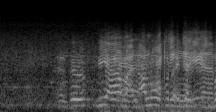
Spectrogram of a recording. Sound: officer speaking foreign language

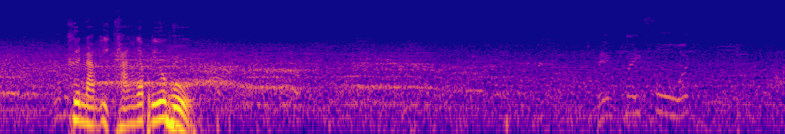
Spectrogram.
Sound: applause

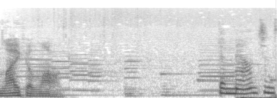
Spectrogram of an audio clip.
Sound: sound of wind and fallen leaves

